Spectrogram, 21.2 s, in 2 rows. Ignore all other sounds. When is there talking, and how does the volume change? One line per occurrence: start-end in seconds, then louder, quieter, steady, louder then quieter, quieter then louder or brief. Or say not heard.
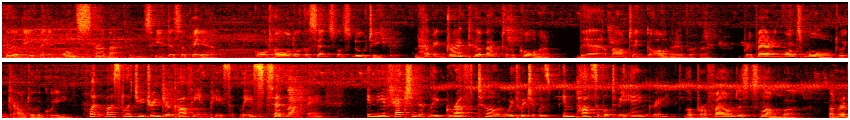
0.0-21.1 steady.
